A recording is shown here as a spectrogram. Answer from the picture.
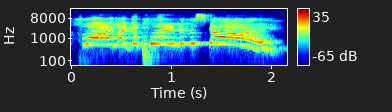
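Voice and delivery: high, drawn-out game call; playful command. Pretend. Game leader telling children to fly, playful command. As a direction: call it out high, stretching the words.

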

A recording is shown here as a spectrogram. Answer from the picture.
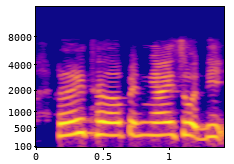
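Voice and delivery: high-pitched put-on voice for kids; cutesy second voice. Shown as a demonstration. Greeting little children in a put-on second voice, very high. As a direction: chirp it way up high, as if to small children. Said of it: "คุยกันด้วยเสียงสอง".

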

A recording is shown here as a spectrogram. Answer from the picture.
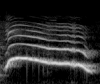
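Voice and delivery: loud high whoop; excited whoop. Real, not acted. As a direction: cheer it out at the top. Dance finale cheer.

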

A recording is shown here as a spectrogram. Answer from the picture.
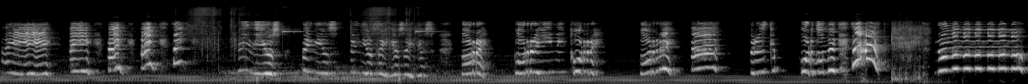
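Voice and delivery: very high, loud panicked screaming; being chased. Real, not acted. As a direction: shriek frantically, half laughing. (gritando aterrada mientras la persiguen)

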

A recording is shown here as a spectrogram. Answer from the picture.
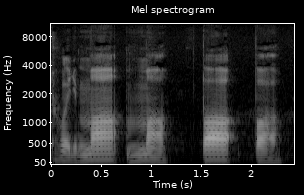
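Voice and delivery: school-style syllable drill; syllabified. Shown as a demonstration. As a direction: chant the syllables like a first-grade teacher. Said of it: "ha szótagolva írod".

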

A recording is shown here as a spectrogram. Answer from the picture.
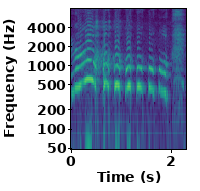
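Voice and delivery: big burst of high, loud laughter; loud high cackling laugh. Real, not acted. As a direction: crack up loudly, high-pitched.

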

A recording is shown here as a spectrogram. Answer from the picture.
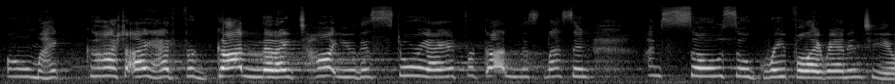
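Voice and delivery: stunned delight. Acted. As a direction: burst out in grateful amazement. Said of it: "stunned. She couldn't believe it".

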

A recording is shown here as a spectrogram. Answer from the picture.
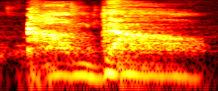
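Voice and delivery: hushed whisper, keep it from her; whispered warning to a friend. Acted. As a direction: whisper it urgently so nobody hears. Hushing friend about the girl.

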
